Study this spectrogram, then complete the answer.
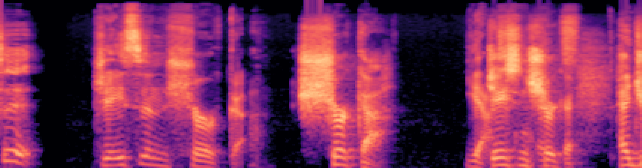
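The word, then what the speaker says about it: Jason Shurka: How do you pronounce it? Jason Sherka.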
